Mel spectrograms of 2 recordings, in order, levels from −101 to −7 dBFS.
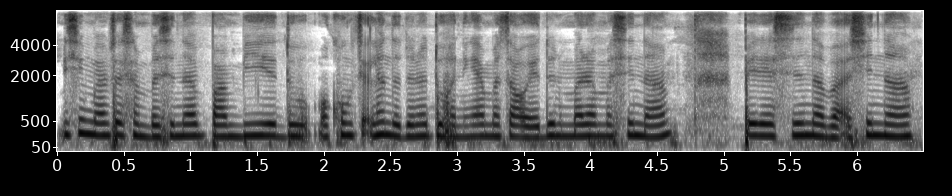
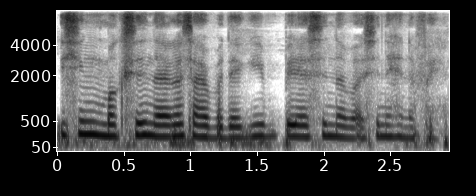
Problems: background sounds at intervals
